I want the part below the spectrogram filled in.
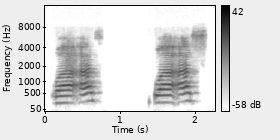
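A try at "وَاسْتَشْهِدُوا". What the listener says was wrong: Langsung was. Ini jangan waas, tapi was.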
